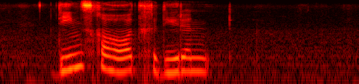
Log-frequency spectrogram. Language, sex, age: Afrikaans, female, 21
